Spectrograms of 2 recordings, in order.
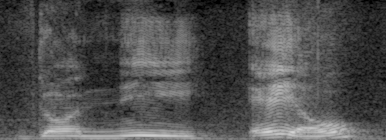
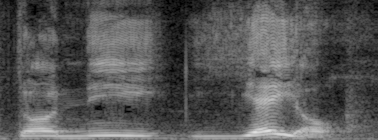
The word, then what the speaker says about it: Daniel: the yud so the actual name is not donee el it is donnie yale right that's what that's what this area is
